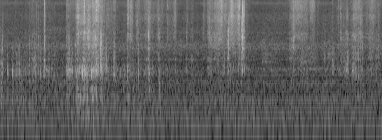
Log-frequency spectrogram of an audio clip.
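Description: Vehicle engine idling while stopped, heard from inside the cab as a steady low hum, with a brief rustle of handling noise about one and a half seconds in and a few faint clicks.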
